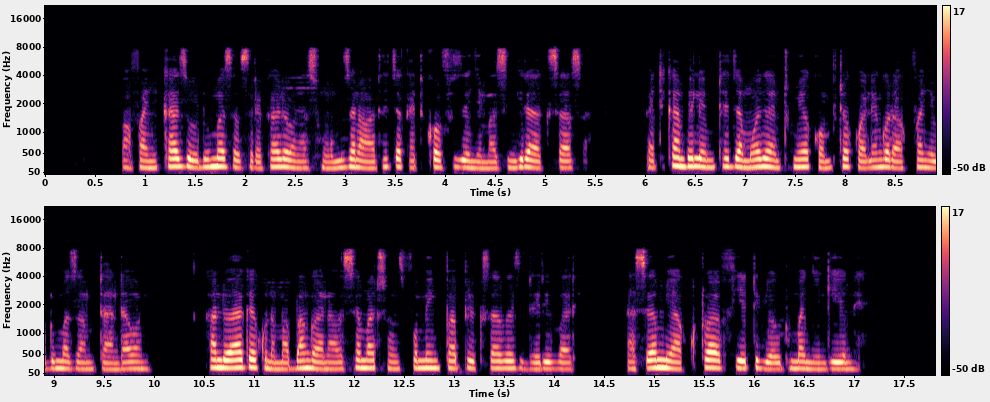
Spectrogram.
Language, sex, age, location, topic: Swahili, male, 25-35, Kisumu, government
